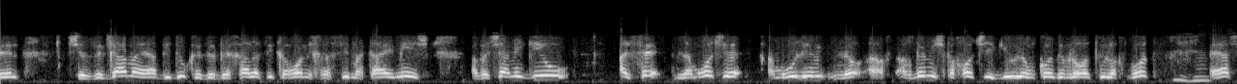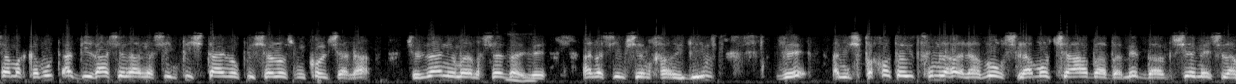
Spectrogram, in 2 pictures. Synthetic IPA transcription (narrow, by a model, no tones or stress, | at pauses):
elʃe̞ze̞ɡamajabid̪ukezebeːχalazikaʁo̞nːiχnasimːataimiʃa̰valʃamiɡiu | alfelamʁo̞t̪ʃea̰mʁulimːeaʁbe̞miʃpaχo̞t̪ʃeiɡiujo̞mko̞d̪e̞mlo̞ʁat͡sulaχvo̞t̪hajaʃamakamut̪ʰadiʁaʃe̞laːnaʃimpiʃtaimopiʃalo̞ʃmiko̞lʃana | ʃezeanio̞meʁlaχʃavazeanaʃimʃeemχaʁiɡimve̞ | amiʃpaχo̞tajut͡sχimllaːvo̞ʁʃlaːmo̞t̪ʃaababemebaʃe̞me̞ʃla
